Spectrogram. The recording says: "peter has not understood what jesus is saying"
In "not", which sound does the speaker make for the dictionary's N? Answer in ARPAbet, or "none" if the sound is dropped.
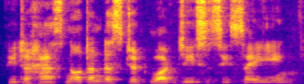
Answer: N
